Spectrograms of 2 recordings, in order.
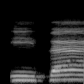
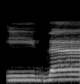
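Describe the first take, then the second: The two takes are said the same way.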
